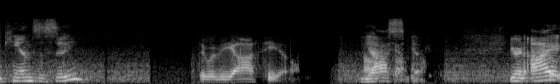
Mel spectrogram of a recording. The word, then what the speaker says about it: Osseo: high school in kansas city it would be osseo yes yeah you're in i actually was in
